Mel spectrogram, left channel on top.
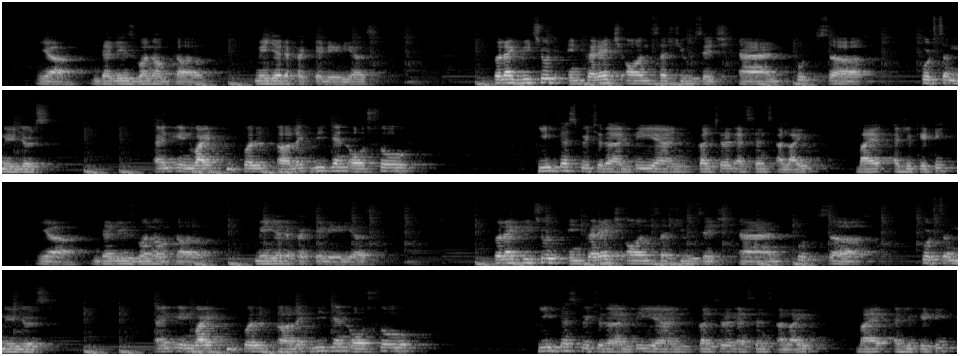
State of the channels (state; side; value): normal; both; correlation 0.33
